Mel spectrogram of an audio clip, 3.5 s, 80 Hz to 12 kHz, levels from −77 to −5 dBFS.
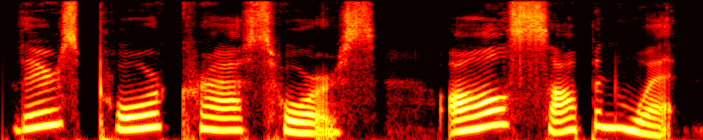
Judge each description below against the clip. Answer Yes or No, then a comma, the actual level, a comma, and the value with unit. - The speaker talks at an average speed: No, slow, 120 wpm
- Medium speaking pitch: No, very high, 270 Hz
